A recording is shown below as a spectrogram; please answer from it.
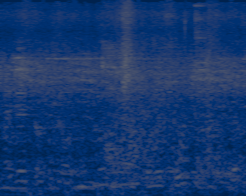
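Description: Faint, indistinct voices of people talking in the background over quiet room tone.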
